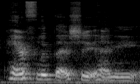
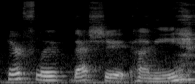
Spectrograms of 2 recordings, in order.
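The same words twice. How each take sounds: First: "Hair flip that shit" repeated louder and higher, sassy; sassy emphasis. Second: Said in the usual way. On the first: Shown as a demonstration. Reader repeating the card's line to her viewers, with louder diva sass.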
